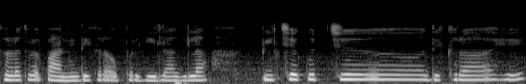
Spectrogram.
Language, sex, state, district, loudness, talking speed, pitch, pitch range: Hindi, female, Madhya Pradesh, Dhar, -17 LUFS, 150 wpm, 215 Hz, 195-225 Hz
